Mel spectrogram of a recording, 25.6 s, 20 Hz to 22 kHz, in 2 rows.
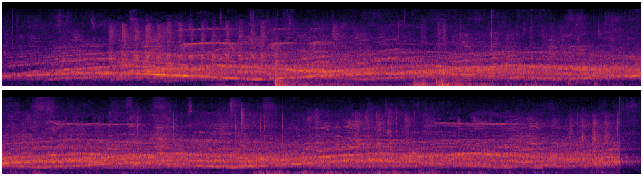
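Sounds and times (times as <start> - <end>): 
air raid warning sirens wailing in Israel during an attack by Iran: 0.0 - 25.5
low thuds and rumbles: 4.9 - 10.8.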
